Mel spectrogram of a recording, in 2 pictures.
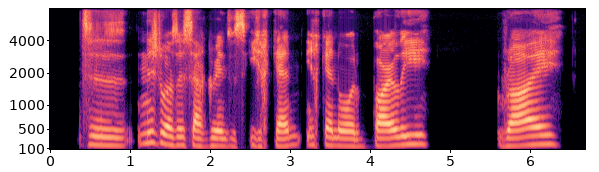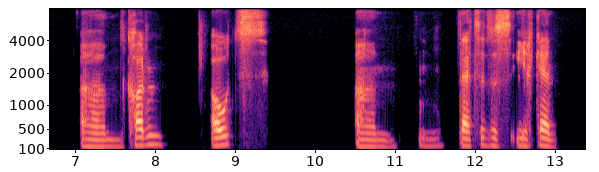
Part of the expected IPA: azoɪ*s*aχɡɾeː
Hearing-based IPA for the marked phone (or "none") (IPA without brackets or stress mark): s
